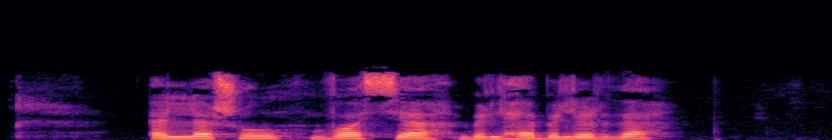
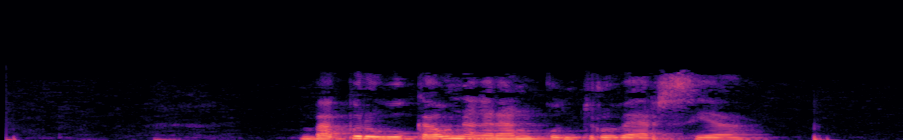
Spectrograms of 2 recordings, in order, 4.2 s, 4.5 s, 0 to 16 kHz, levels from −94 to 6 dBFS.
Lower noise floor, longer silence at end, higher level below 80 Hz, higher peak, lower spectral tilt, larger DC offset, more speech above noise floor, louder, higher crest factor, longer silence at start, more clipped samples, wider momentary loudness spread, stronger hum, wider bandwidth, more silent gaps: about the same, -73 dBFS vs -72 dBFS; first, 0.85 s vs 0.4 s; second, -64 dBFS vs -56 dBFS; first, -2 dBFS vs -6 dBFS; second, -3.5 dB/octave vs -7.5 dB/octave; neither; first, 55 dB vs 50 dB; first, -19 LUFS vs -23 LUFS; about the same, 18 dB vs 18 dB; first, 0.75 s vs 0.05 s; neither; second, 8 LU vs 23 LU; neither; about the same, 8.2 kHz vs 7.8 kHz; neither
